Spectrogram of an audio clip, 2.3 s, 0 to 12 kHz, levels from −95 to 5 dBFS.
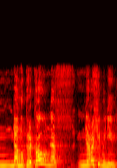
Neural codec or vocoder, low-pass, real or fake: none; 7.2 kHz; real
